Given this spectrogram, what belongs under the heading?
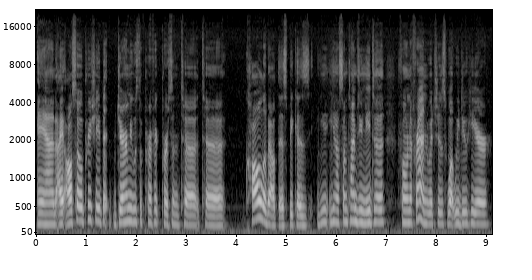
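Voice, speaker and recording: A woman's voice: mid-range voice, brisk, clean tone, dry recording. A woman co-hosting a chat podcast. She talks casually and chattily, filling her lines with fillers. Her voice sounds dry and close to the mic. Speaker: podcast co-host.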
